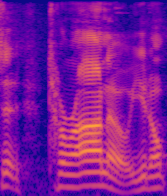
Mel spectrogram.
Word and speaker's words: Toronto: the restroom anymore it's the washroom and you pronounce it Toronto you don't pronounce it Toronto okay these types of immersion things and so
